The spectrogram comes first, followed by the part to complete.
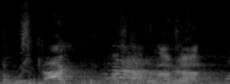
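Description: Raised voices calling out over the arena, with a few short thumps in the first half-second as the fighters clash and step on the mat.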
